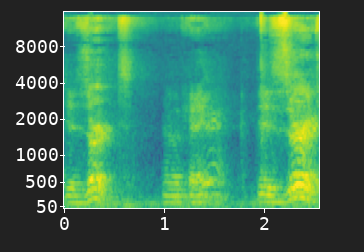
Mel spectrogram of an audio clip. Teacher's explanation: we're going to put a little accent mark out here because we want the second syllable to be extra strong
